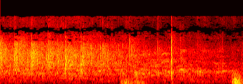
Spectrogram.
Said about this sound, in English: What are you clapping for?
